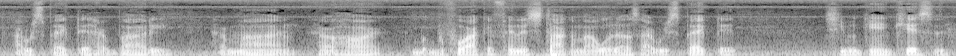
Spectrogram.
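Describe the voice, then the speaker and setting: A man's voice: sits low, creaky, mellow, slight background noise. A man playing a smitten driver in an audio drama, candidly recounting his night in informal, slangy first-person storytelling. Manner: informal, slangy, acting out dialogue. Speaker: narrator and lead character of an audio drama.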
